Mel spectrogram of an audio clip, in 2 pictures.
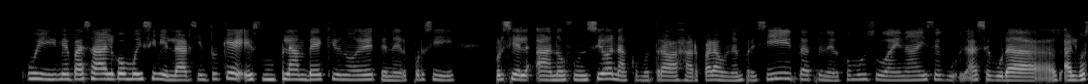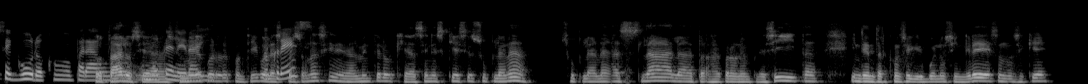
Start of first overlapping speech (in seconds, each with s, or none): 11.8 s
